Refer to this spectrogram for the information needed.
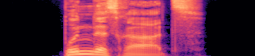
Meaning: genitive singular of Bundesrat
- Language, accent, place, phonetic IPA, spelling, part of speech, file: German, Germany, Berlin, [ˈbʊndəsˌʁaːt͡s], Bundesrats, noun, De-Bundesrats.ogg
